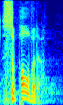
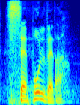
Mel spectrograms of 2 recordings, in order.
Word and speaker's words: Sepulveda: For instance, there's a place in California, Street, and in English, it's called Sepulveda. Tell me how to spell that from the sounds I just made. Sepulveda. Now I'll pronounce it for you in Spanish, the language of his origin. Sepulveda. Now you hear you hear different vowels there, don't you?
